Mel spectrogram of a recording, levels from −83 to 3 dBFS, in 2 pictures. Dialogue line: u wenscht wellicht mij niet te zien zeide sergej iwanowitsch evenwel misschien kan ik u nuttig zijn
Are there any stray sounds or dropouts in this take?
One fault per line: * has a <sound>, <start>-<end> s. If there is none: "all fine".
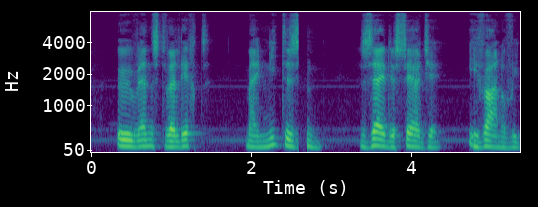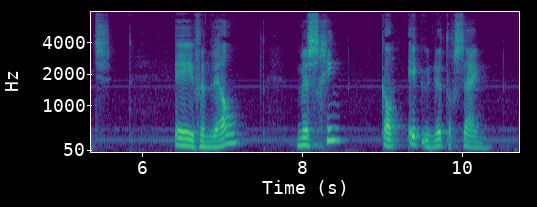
* has a dropout, 2.6-2.7 s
